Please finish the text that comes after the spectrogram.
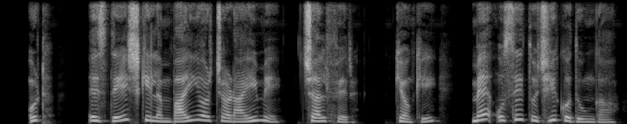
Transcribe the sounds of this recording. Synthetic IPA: ʊʈʰ | ɪs̬d̪eːʃkilɐ̃mbaːiɔːɾt͡ʃɐɽaːimẽ | t͡ʃɐlfɪɾ | kjõːki | mɛ̃ːʔʊset̪ʊd͡ʒʱikod̪ũːŋɡaː

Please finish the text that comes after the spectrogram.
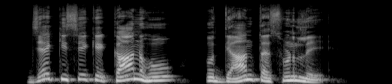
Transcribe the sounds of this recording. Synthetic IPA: d͡ʒɛːkɪsekekaːnɦo | t̪od̪ʱjaːnt̪ɛ̃sʊɽ̃lḛː

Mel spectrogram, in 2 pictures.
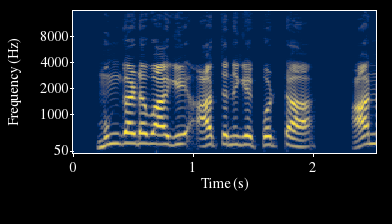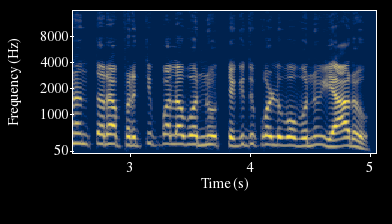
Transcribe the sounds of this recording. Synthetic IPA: muŋɡɐɽɐʋaːɡiʔaːt̪ɐniɡe̞kɔʈːɐ | aːnɐnt̪ɐɾɐpɾɐt̪ipɐlɐʋɐnːut̪eɡed̪ukɔɭːuʋɐʋɐnujaːɾu

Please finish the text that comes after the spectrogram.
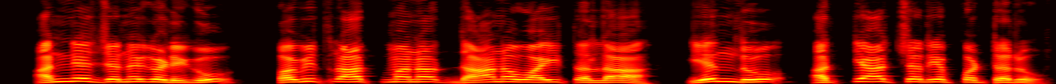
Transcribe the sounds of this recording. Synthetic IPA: ɐnjɐd͡ʒɐnɐɡɐɭiɡu | pɐʋit̪ɾaːt̪mɐnɐd̪aːnɐʋaːjit̪ɐlːɐ | e̞nd̪uɐt̪jaːt͡ʃɐɾjɐpɐʈːɐɾu

